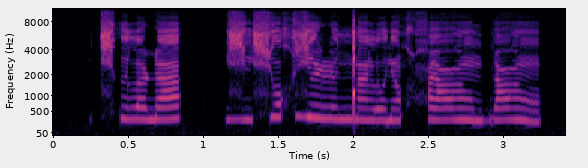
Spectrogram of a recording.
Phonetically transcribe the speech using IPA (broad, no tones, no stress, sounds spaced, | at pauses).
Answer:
t͡ɕʰ ɨ l ɒ ɳ a | ʑ i ɕ o χ ʑ ɨ ɭ ɨ ŋ͡ǃ ã l o ɾʲ õ χ ħ e ʕ õ b i ʕ õ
